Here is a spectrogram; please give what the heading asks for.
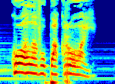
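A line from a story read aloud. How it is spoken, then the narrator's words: Loud whisper. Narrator (Russian): посоветовал кто-то громким шепотом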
